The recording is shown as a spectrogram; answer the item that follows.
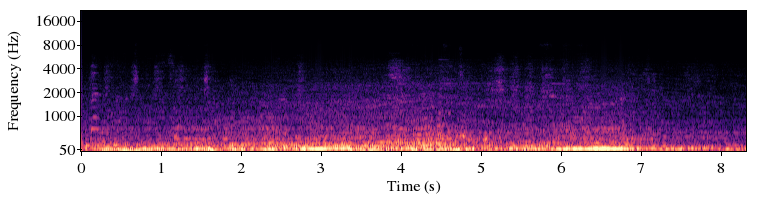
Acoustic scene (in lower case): bus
